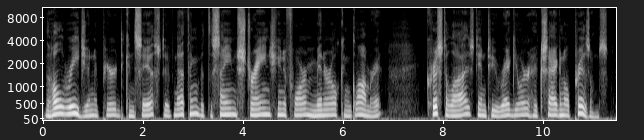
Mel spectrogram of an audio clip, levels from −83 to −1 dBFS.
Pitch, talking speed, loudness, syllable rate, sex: 160 Hz, 105 wpm, -18 LUFS, 4.3 syllables/s, male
